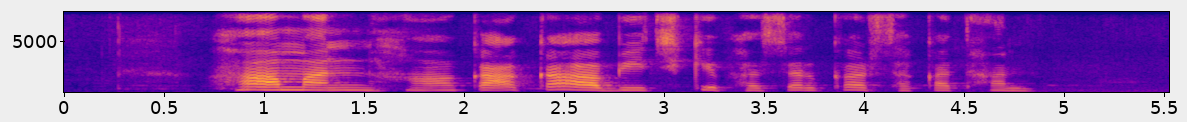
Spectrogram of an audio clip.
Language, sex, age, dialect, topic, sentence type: Chhattisgarhi, female, 31-35, Western/Budati/Khatahi, agriculture, question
